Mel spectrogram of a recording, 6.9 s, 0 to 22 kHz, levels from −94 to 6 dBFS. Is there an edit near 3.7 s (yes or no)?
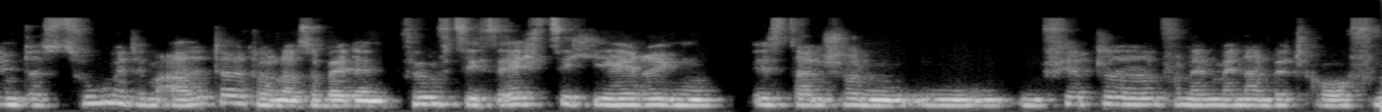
yes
